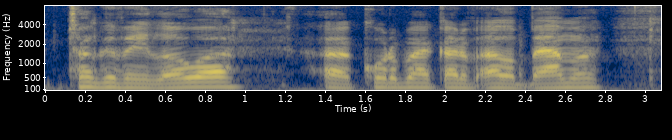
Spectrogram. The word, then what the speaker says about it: Tagovailoa: Tagovailoa, quarterback out of Alabama.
